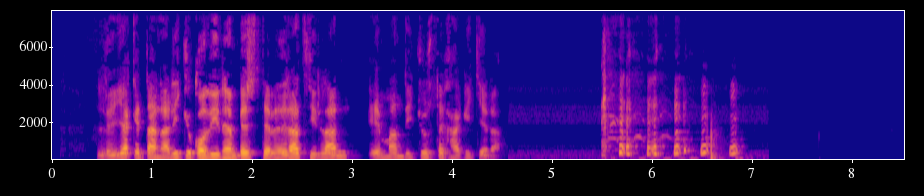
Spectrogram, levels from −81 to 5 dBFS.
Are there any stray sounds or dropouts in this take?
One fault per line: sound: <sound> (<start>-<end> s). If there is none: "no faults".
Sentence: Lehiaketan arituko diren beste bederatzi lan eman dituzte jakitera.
sound: laugh (5.5-7.0 s)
